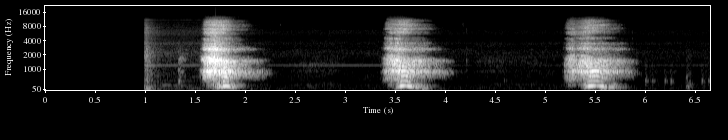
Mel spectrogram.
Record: {
  "exhalation_length": "6.7 s",
  "exhalation_amplitude": 28283,
  "exhalation_signal_mean_std_ratio": 0.32,
  "survey_phase": "beta (2021-08-13 to 2022-03-07)",
  "age": "18-44",
  "gender": "Male",
  "wearing_mask": "No",
  "symptom_none": true,
  "smoker_status": "Current smoker (1 to 10 cigarettes per day)",
  "respiratory_condition_asthma": false,
  "respiratory_condition_other": false,
  "recruitment_source": "REACT",
  "submission_delay": "1 day",
  "covid_test_result": "Negative",
  "covid_test_method": "RT-qPCR"
}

